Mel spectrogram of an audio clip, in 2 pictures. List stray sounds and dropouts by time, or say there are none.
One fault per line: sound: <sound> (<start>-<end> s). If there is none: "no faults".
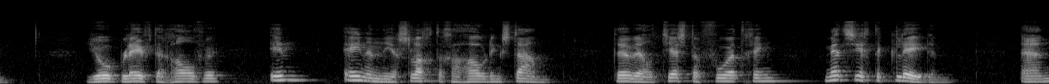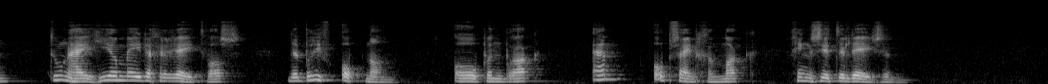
no faults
